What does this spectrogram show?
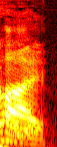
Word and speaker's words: Caterpie: Caterpie.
